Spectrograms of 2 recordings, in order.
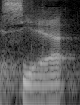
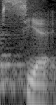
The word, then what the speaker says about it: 写: At the end of 写, you have to do a really gnarly cut. You have to stop speaking, basically stop pronouncing for a minute, so you can readjust your vocal register up to the top, or your voice up to the top of your register to drop.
